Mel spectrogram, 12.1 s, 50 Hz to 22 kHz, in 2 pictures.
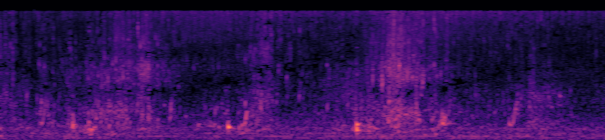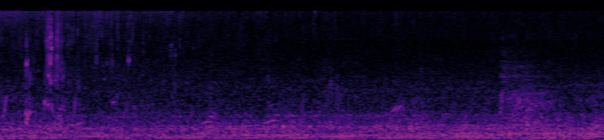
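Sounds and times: water drips and plops: 0:00.0 - 0:08.3
paddle stroke splash: 0:00.0 - 0:09.5
paddles dipping into water: 0:00.0 - 0:09.5.

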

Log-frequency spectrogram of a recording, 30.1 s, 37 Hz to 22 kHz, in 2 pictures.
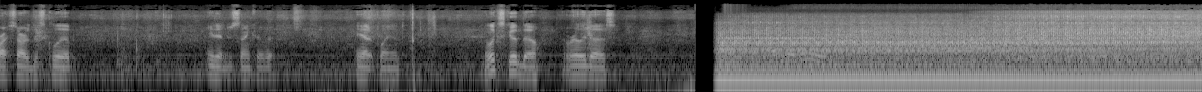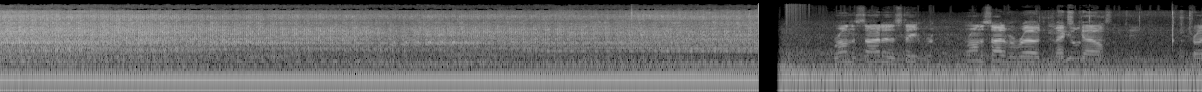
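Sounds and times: diesel engine idling: 0:09.0 - 0:24.5, 0:25.4 - 0:30.0.

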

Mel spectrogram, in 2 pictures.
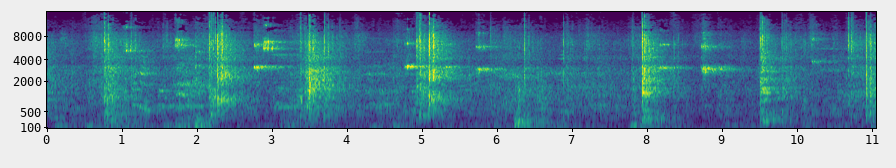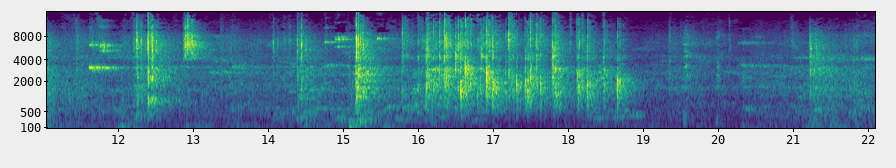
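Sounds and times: shoes squeaking on wooden floor: 0:00.0 - 0:03.5, 0:04.5 - 0:15.6
squash ball hits: 0:00.0 - 0:04.0, 0:04.6 - 0:07.1, 0:07.8 - 0:08.6, 0:09.4 - 0:13.2, 0:14.1 - 0:15.6.

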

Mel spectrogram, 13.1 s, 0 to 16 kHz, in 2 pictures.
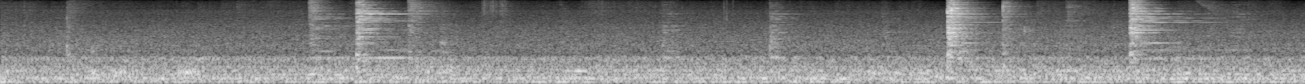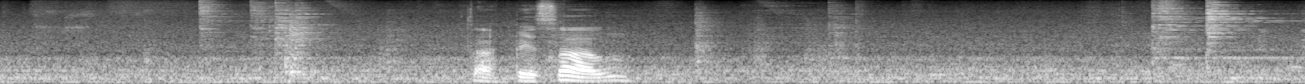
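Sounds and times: restaurant hum: 0:00.0 - 0:13.0
metal spatula clinking on griddle: 0:01.6 - 0:02.3, 0:12.3 - 0:13.0.

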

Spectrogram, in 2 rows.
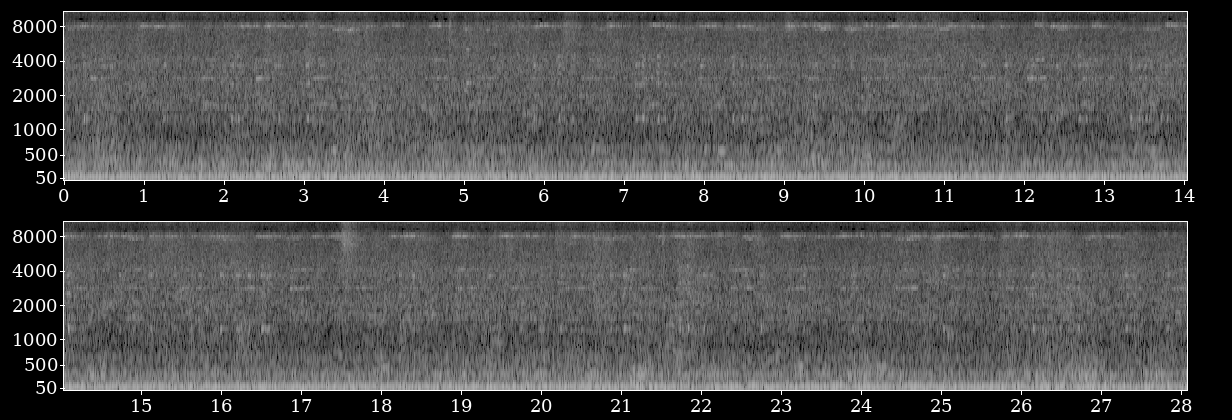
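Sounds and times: train running noise inside coach: 0:00.0 - 0:28.0.

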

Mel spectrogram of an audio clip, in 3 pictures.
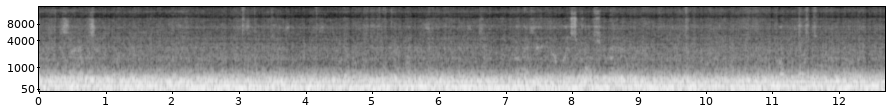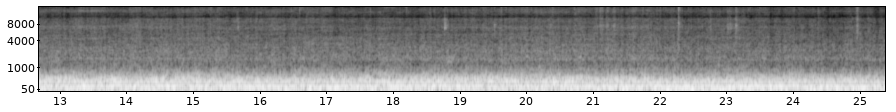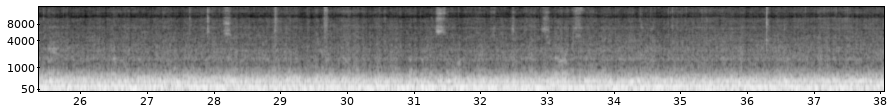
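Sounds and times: jet engine and airflow rumble: 0:00.0 - 0:38.0.

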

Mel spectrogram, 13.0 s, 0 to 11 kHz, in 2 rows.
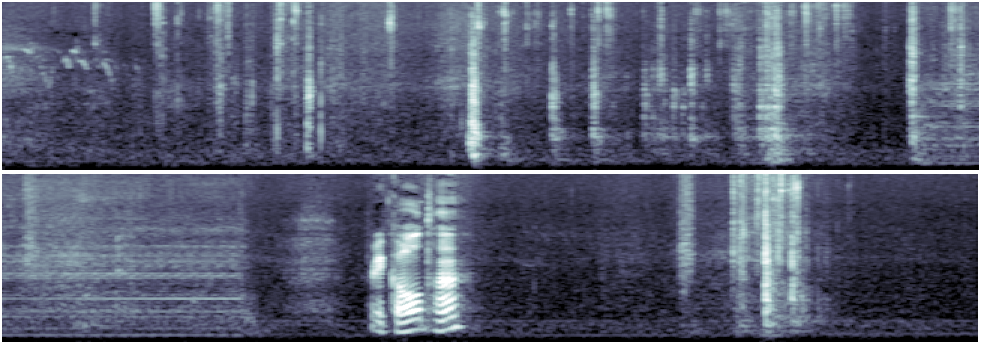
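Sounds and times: keys jangling in ignition: 0:03.3 - 0:06.4
steady electric hum: 0:06.1 - 0:08.3.

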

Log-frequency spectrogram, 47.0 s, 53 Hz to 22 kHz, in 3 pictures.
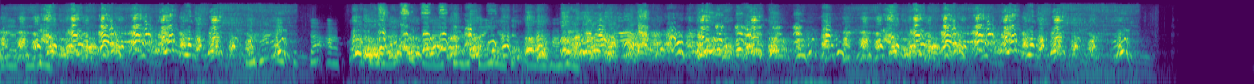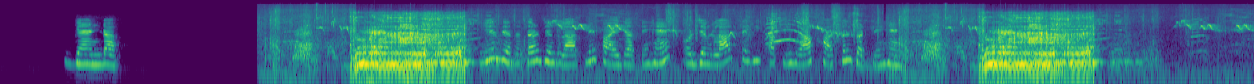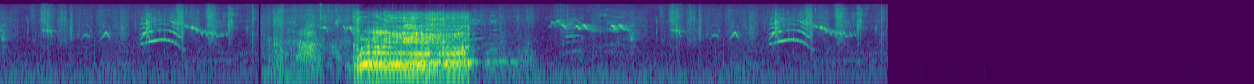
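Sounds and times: dog barking and yipping: 0:00.0 - 0:03.7, 0:04.4 - 0:14.3, 0:23.1 - 0:27.9, 0:29.0 - 0:34.2, 0:37.4 - 0:42.0
deep rough animal call: 0:19.0 - 0:26.2, 0:26.8 - 0:42.2.

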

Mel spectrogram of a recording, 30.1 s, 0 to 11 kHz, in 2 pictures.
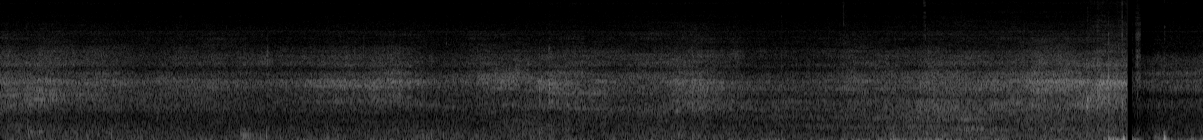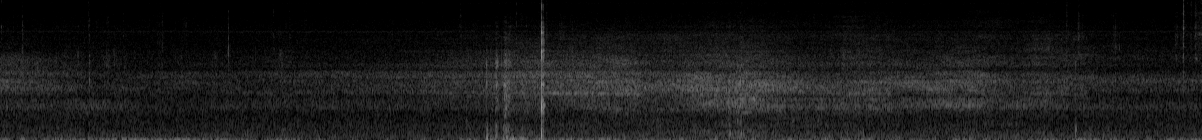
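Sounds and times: tyres hissing on road: 0:21.6 - 0:29.7.

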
